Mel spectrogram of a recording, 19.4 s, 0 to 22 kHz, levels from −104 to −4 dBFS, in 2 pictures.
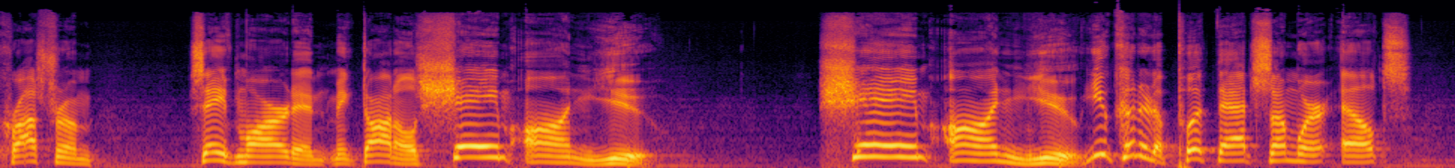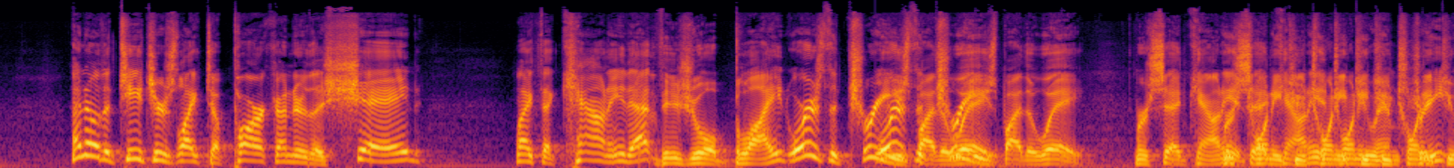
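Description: At 15.53 s a doubled audio track appears and runs to the end of the clip: the speech is heard twice, with a second copy trailing about half a second behind and at roughly the same loudness. It is likely caused by the audio being captured a second time through a slower path. Unlike a room echo or reverb, the copy doesn't decay or take on room colour. It stays full-band and switches in abruptly.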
